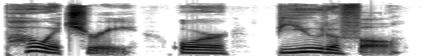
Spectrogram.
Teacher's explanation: One hard beat then two soft ones. Dum-da-da. This one feels a little more formal, almost grand. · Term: dactyl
